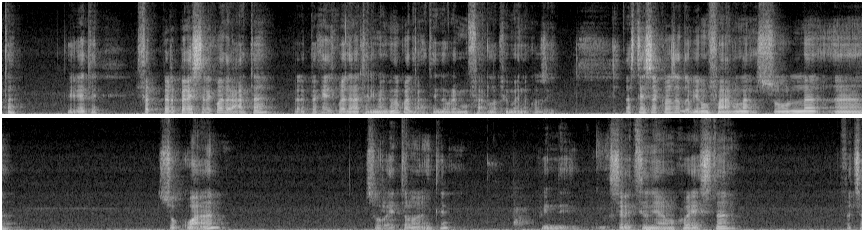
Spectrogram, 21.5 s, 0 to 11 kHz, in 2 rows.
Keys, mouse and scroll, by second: 4.2 click, 6.4 middle click, 18.2 right click.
